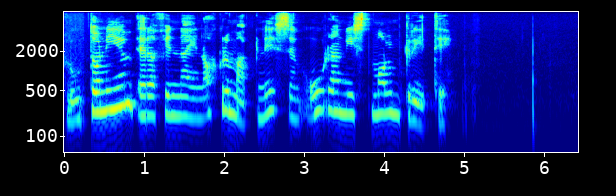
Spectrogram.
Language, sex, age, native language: Icelandic, female, 60-69, Icelandic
